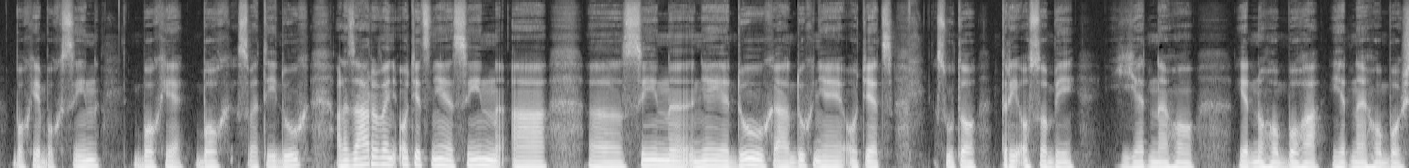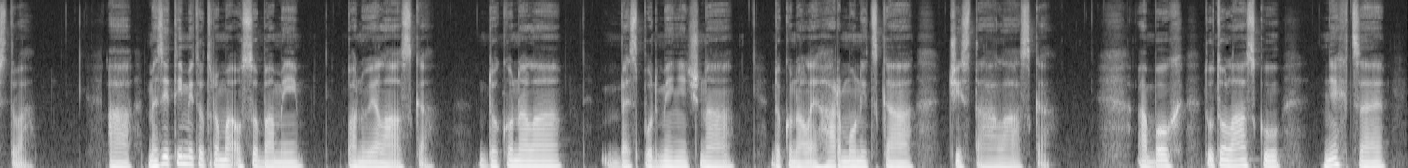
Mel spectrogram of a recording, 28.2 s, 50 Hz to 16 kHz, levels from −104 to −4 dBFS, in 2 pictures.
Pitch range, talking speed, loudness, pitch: 100-115 Hz, 110 wpm, -15 LUFS, 105 Hz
